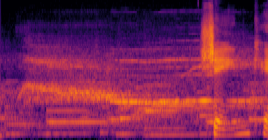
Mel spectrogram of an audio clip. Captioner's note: audience cheers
